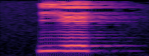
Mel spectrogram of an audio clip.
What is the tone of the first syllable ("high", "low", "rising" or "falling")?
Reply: low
